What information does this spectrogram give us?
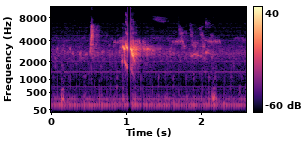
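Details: An Island Scrub Jay, found only on Santa Cruz Island, visiting the Sauces bald eagle nest on 24 January 2024, gives one short, harsh, raspy call with a few faint scratchy notes around it over a low electrical hum.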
